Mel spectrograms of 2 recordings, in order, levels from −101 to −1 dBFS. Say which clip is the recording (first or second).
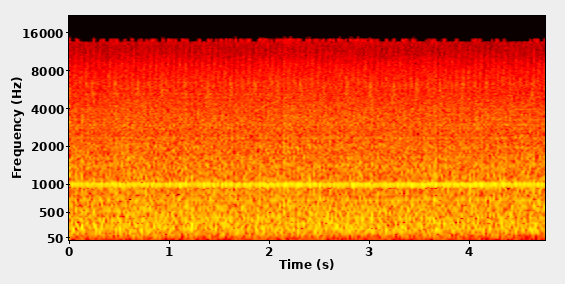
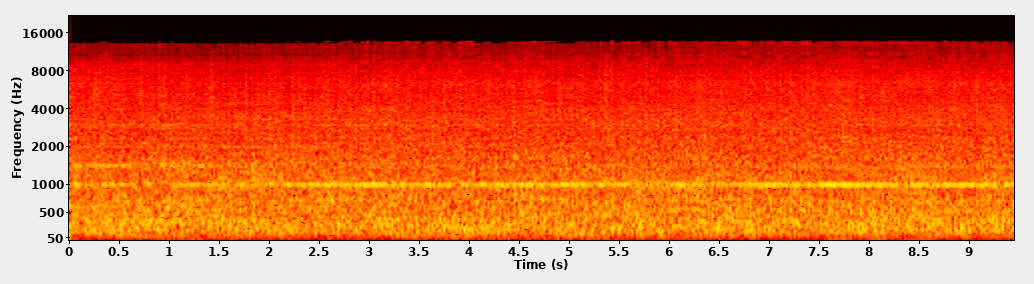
first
